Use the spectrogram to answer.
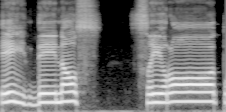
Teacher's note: را کو یہاں بھی موٹا پڑھیں گے کیونکہ را کے اوپر زبر آ رہا ہے، اور را کے اوپر زبر ہو تو را کو موٹا پڑھتے ہیں۔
